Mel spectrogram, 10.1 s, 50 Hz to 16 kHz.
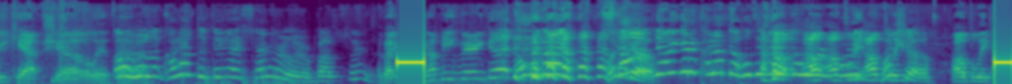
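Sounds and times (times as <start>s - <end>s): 
speech: 0.0s - 10.1s
censor bleep: 4.0s - 4.3s, 10.0s - 10.1s
laughter: 5.1s - 6.4s.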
